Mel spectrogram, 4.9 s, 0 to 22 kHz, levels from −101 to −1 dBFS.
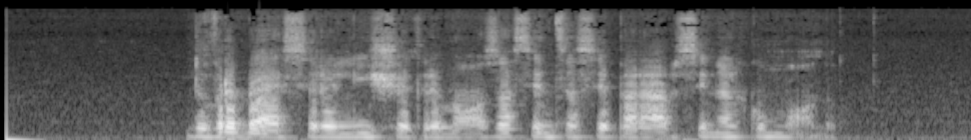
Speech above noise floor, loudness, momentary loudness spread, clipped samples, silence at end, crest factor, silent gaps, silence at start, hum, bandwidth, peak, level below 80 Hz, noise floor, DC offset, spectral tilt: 34 dB; -18 LUFS; 14 LU; under 0.1%; 0.7 s; 20 dB; none; 0.05 s; none; 16.5 kHz; 0 dBFS; -44 dBFS; -52 dBFS; under 0.1%; -4 dB/octave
